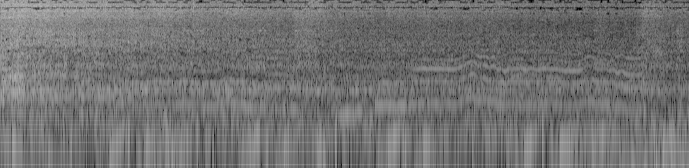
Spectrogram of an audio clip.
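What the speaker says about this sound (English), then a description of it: "the seeds are starting to pop in the pan, so we can go ahead and add our tomatoes" Mustard seeds popping and tomatoes sizzling in a hot pan while making chana masala, a steady close hiss with faint scattered crackles that slowly eases over several seconds.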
